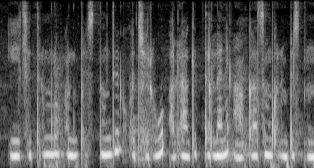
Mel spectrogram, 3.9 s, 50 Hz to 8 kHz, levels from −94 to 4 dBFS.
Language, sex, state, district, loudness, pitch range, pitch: Telugu, female, Telangana, Hyderabad, -15 LUFS, 265-290 Hz, 275 Hz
